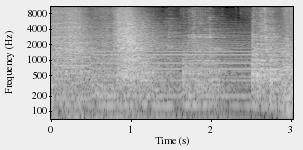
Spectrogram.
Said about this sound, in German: Ja, Fußboden schleifen, Wände schleifen, Decke vorbereiten, dann Wasser hinterher. Grob- und Feinreinigung.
